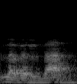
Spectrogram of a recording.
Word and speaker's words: la verdad: Many Americans mispronounce it by not understanding that the D is pronounced differently in Spanish. It's pronounced more as a TH. When the D starts a word, it can sound like an American D, like in Buenos Dias, but when it's starting the second syllable of a word, it sounds like a th.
